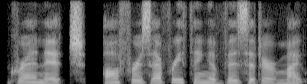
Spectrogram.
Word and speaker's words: Greenwich: a family day out the neighborhood of greenwich pronounced greenwich offers everything a visitor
